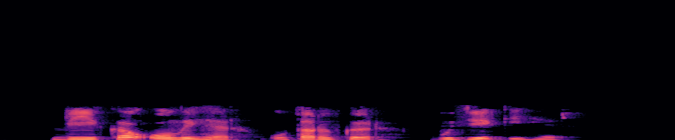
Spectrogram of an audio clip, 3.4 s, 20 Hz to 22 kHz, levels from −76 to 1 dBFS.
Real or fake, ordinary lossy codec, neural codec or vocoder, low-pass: fake; AAC, 32 kbps; vocoder, 44.1 kHz, 128 mel bands every 256 samples, BigVGAN v2; 5.4 kHz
